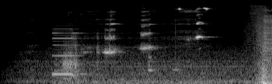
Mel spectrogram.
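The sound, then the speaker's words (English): A series of short, high-pitched squeaks chirp out one after another, fairly sharp, like rubber soles squealing on a polished hospital floor, ending in a brief scuffing burst. “Hospital squeak.”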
